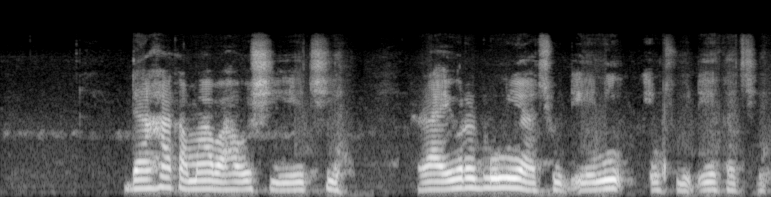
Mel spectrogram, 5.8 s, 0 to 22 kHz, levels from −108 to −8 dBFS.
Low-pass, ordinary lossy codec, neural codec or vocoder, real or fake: 10.8 kHz; none; none; real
